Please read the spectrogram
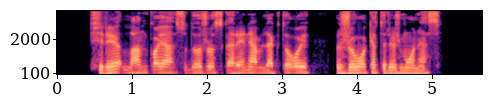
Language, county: Lithuanian, Klaipėda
